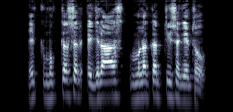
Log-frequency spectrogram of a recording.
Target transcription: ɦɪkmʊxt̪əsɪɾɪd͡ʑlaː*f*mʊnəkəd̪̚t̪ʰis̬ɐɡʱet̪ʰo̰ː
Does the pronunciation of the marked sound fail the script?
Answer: yes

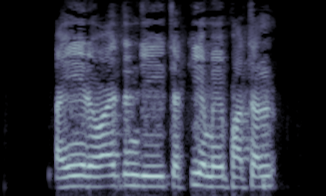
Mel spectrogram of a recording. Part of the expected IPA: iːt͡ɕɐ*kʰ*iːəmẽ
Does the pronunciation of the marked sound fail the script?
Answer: yes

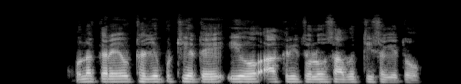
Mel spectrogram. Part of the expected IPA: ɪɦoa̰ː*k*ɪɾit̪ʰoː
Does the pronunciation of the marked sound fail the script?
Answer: yes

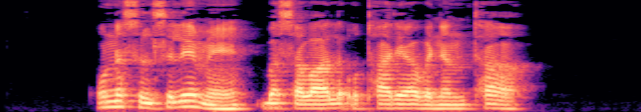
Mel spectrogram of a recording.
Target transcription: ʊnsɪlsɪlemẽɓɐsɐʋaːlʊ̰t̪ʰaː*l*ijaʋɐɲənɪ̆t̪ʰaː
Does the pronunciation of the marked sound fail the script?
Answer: yes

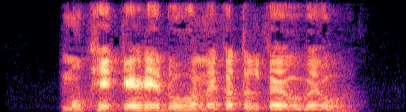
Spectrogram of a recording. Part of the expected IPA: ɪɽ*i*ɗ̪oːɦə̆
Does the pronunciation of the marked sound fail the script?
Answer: yes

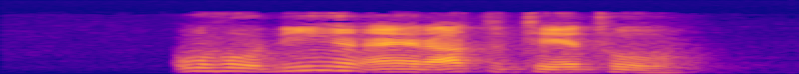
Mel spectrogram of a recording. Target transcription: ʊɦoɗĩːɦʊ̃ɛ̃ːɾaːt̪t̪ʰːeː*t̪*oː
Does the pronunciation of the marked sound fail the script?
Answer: yes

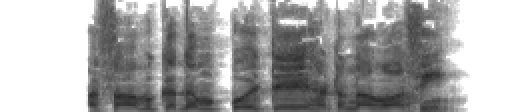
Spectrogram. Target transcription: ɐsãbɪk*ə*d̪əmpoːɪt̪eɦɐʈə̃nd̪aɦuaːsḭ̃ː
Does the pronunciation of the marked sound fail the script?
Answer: yes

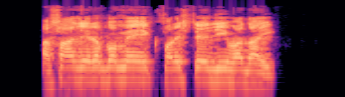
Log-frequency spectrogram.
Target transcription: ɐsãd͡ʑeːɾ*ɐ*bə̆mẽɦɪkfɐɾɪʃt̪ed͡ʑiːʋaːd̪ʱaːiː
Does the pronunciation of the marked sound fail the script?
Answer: no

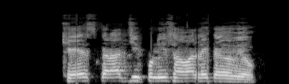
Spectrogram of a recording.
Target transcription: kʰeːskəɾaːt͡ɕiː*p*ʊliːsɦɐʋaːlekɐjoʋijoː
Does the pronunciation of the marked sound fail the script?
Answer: no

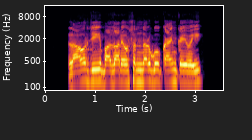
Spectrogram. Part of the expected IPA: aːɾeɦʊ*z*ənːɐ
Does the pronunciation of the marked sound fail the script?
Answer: yes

